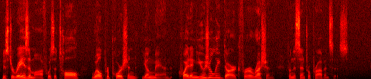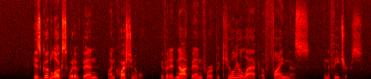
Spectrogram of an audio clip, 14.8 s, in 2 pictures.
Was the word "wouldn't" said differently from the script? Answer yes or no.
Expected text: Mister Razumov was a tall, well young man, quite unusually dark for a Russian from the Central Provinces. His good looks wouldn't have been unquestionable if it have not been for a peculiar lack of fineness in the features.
yes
